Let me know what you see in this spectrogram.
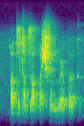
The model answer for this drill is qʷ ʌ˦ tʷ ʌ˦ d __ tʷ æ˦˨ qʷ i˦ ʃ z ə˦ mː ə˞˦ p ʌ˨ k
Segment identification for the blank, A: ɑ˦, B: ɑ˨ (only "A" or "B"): B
